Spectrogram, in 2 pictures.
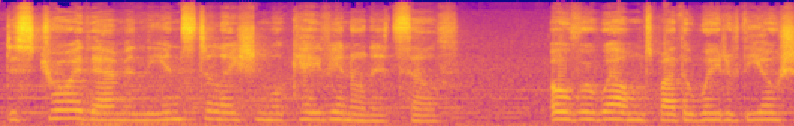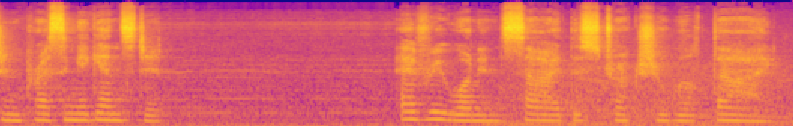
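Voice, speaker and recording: A woman voicing a female artificial intelligence in a video game, speaking in a smooth, measured and coolly persuasive way. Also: mid-range voice, fairly even intonation, natural voice. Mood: calm persuasion. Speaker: AI guiding the player through a choice. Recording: roomy game audio with clear music.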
